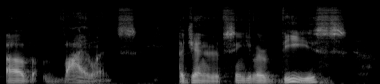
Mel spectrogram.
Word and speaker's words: vis: There is um, one third declension istem noun worth talking about and taking a visit. It's vis vis.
